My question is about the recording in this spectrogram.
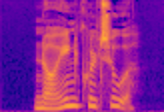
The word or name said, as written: nøgenkultur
